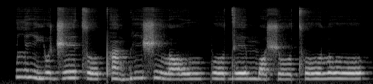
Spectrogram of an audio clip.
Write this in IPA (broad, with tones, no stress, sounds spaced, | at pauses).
l iː˦˨ j ʊ˦˨ d͡ʒ eː˦ t͡s oː˨ pʰ ã˦˨ ɡ͡b iː˦ ʃ i˦˨ l ɔ˨ ɣ uː˨ p oː˦ d eː˦ m ɔ˨ ʃ oː˨ tʰ oː˦ l oː˦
